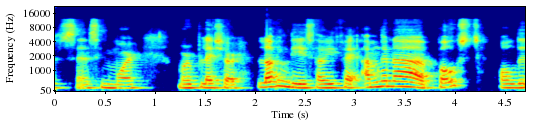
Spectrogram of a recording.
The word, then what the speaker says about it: Aoife: My name is Irish, so it's Aoife. But so it's spelled kind of crazy.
